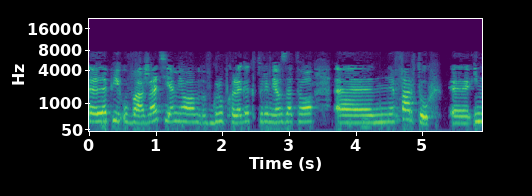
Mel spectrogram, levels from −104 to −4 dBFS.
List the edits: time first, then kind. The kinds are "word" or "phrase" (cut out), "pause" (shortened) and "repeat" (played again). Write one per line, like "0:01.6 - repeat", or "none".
0:02.1 - word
